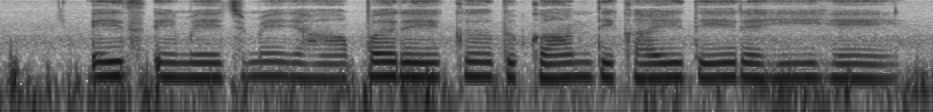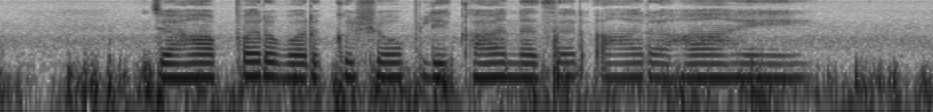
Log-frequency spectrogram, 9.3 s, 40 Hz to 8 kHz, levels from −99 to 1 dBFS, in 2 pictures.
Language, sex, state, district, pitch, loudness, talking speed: Hindi, male, Rajasthan, Jaipur, 195 Hz, -14 LUFS, 120 wpm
